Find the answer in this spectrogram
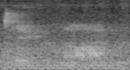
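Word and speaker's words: Thích Nhất: And for whatever it's worth, his name is pronounced Thich Nhat.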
